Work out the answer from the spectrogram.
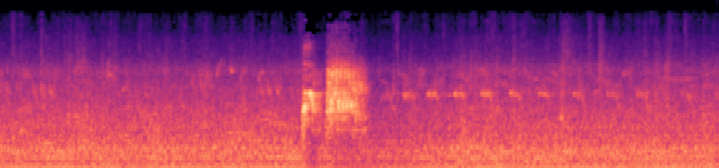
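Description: A bird squawks once loudly about three seconds in, then gives soft, evenly repeated chirps several times a second, over a steady background hum.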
